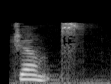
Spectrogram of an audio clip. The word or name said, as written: jumps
